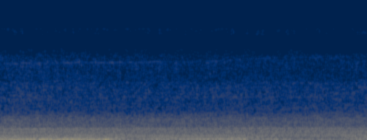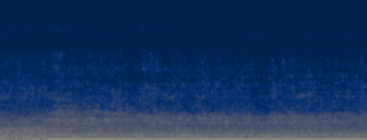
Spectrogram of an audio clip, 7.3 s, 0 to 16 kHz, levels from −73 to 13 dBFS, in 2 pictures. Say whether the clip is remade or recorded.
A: recorded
